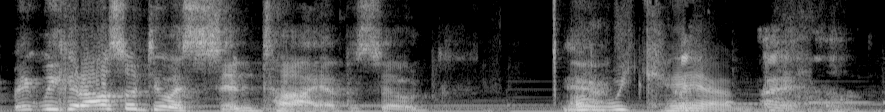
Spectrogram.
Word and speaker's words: Sentai: So let's just get to Well, real quick, Sentai Chelsea. I'll even spell it out for you. I got it. It's like hentai, but with an S instead of a heh sound, Chelsea.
